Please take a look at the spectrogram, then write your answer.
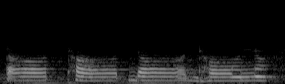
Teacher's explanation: आप देखो दांतों से बोल के देखो आपकी ये दांतों से लगेगी। जब आप उनको बोलोगे त थ द ध न दांत को टच कर रही है।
